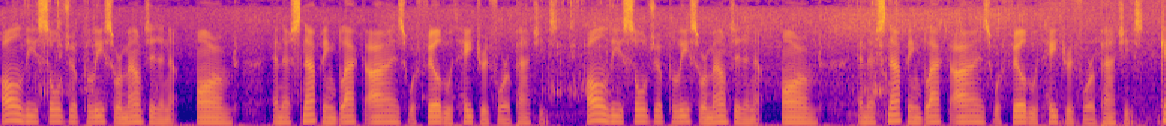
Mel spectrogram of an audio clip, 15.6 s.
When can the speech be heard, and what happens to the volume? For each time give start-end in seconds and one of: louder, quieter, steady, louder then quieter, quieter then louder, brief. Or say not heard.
0.0-15.5 steady.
